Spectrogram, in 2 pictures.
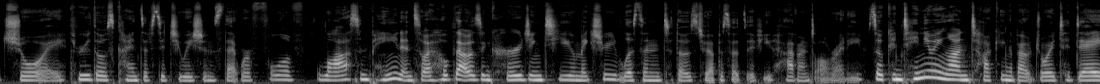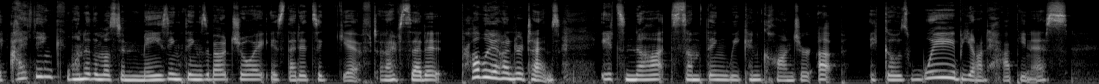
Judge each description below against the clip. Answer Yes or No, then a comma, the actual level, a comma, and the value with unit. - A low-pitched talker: No, high, 210 Hz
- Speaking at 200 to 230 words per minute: Yes, fast, 205 wpm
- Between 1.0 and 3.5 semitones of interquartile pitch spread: Yes, average, 2.9 semitones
